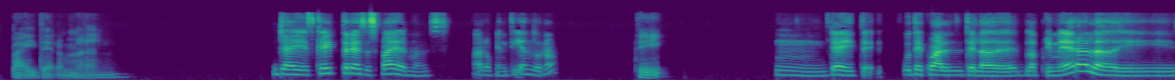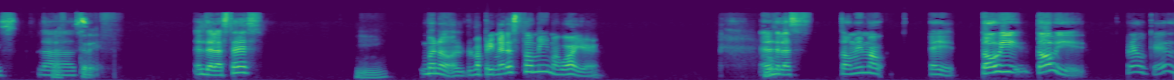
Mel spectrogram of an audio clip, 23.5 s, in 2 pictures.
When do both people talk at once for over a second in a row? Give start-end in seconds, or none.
none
